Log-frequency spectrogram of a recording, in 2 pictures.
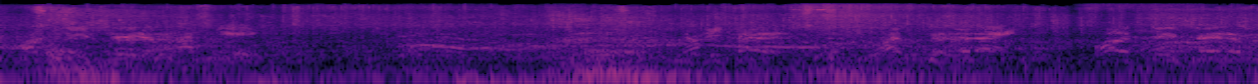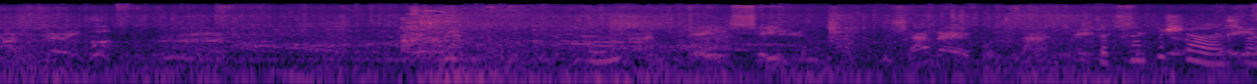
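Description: Combat sound effects crash and burst repeatedly.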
